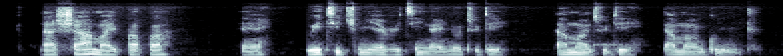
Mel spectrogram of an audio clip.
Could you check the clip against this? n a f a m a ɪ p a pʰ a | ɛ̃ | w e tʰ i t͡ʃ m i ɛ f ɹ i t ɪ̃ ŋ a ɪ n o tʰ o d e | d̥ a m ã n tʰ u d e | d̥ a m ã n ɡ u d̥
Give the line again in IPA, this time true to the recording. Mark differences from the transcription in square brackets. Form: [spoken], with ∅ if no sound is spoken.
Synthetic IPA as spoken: n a [ʃ] a m a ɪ p a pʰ a | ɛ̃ | w e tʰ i t͡ʃ m i ɛ [v] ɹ i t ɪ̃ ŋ a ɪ n o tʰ [u] d e | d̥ a m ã n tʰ u d e | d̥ a m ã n ɡ u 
